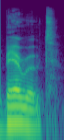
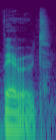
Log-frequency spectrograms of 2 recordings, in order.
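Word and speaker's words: Beirut: the capital of Lebanon beut be oh the tea isn't silent there no it's not of course of course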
